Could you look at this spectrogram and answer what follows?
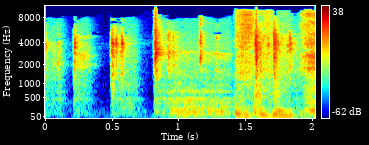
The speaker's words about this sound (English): Gee, you're not typing into Wikipedia, are you? No, I'm just saying what day was shot, so we get the date here.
